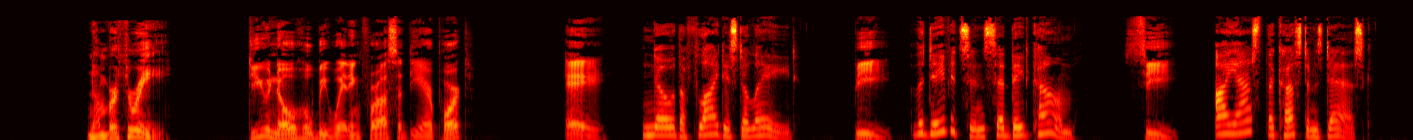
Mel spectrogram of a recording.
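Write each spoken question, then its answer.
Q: Do you know who'll be waiting for us at the airport?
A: B: The Davidsons said they'd come.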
